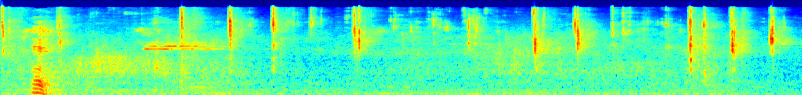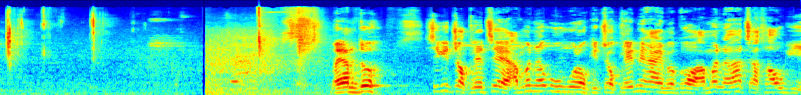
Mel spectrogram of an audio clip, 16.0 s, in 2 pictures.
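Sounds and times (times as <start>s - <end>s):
person chewing food: 0.0s - 0.8s, 1.8s - 9.4s
wet mouth clicks and smacks: 1.8s - 9.2s.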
